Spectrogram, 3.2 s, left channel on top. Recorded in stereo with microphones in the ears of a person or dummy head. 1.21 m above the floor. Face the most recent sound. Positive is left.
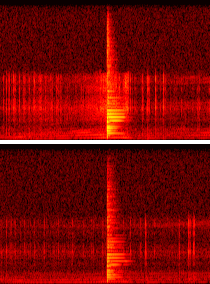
turn(degrees=35)  # may be behind; listen again after turning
